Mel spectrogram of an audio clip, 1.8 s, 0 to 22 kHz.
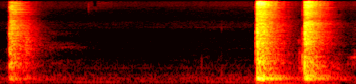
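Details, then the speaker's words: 1985 Pinstar Gamatron pinball, first power-up after low-voltage rectifier board fix and MPU and lamp driver install: a single clack, a pause, then three quick snapping clacks as the ball walker mech hunts for balls; solenoids firing normally in ball search. "Hey, solenoids are firing."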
